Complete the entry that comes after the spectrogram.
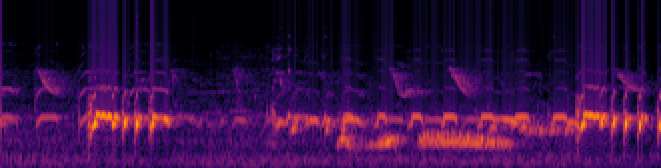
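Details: A local zebra dove sings to prompt other doves to answer: a loud burst of rapid coo notes, then a quieter rolling series over a low purr, then another loud burst. Faint chirps from other birds overlap.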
